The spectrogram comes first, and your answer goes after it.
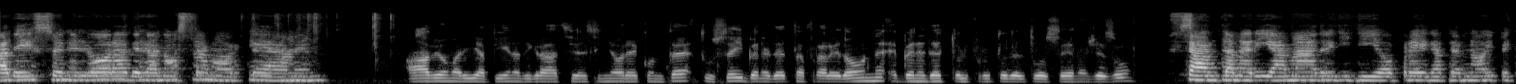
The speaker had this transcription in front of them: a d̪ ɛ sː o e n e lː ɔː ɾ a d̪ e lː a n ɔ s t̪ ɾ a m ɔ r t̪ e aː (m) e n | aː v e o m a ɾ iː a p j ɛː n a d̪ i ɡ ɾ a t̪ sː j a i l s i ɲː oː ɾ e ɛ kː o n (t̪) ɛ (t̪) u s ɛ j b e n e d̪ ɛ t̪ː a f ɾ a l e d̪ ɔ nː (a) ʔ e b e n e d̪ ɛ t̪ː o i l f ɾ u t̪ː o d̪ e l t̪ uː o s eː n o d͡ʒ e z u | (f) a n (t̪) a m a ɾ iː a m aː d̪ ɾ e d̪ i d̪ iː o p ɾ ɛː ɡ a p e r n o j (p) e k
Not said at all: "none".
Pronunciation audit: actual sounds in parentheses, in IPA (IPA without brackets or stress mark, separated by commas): m, t̪, t̪, e, s, t̪, p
